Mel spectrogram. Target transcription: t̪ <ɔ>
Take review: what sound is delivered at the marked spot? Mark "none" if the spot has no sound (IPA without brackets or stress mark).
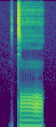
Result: ɑ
